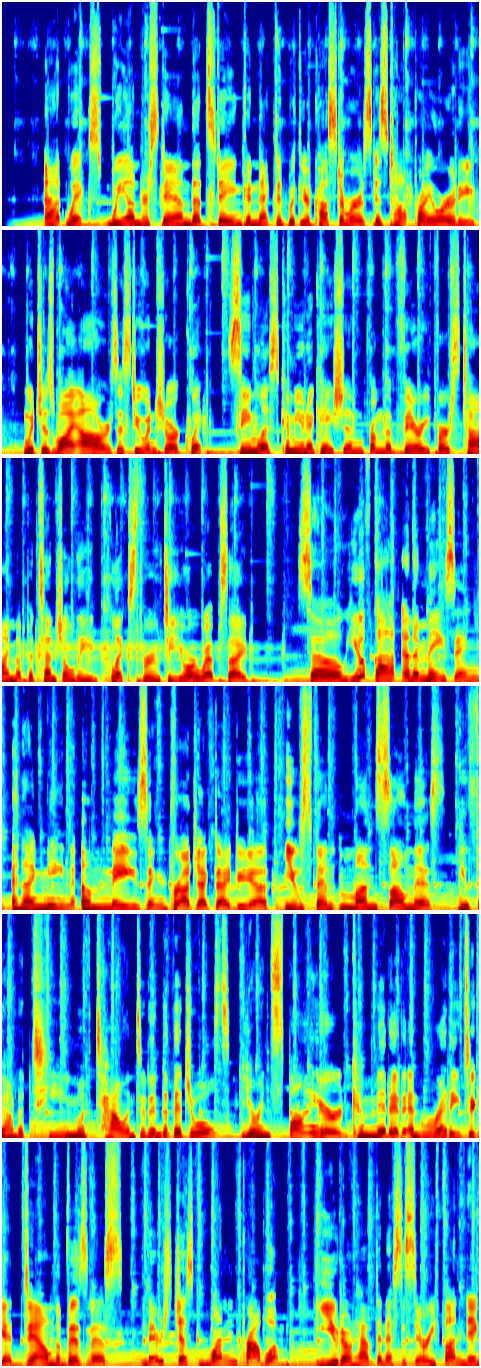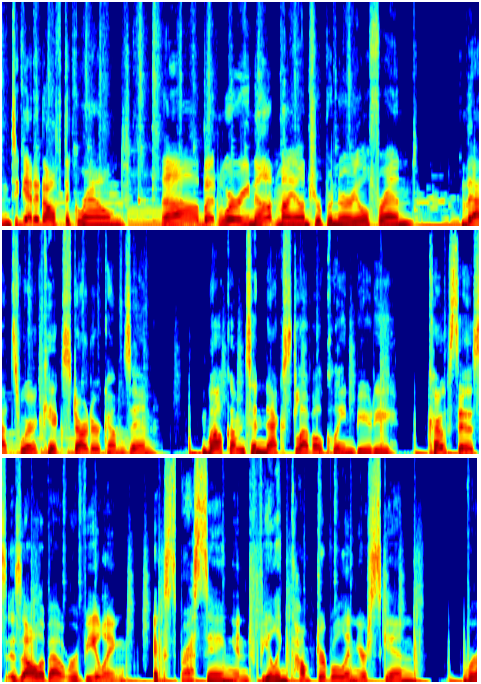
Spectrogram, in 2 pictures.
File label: english canadian corporate videos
